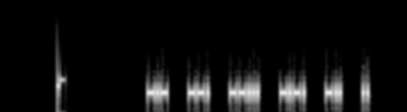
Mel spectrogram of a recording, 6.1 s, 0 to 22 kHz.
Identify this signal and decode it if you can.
Morse code, heard as a keyed tone, about 36 wpm, spaced as for 20 wpm, 700 Hz. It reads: KG7CDI
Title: USA Call Signs - 6 Characters - 3x Character Spacing - 35wpm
